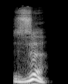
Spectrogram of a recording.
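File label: zoo, British phonetics sound; 英语音标发音（剑桥版）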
